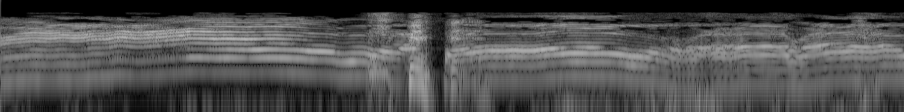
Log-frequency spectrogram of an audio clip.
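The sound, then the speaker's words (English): A man's voice imitates an albino Siamese cat in heat, holding a long, drawn-out wavering yowl, broken by a brief catch midway before the wailing swells again. “it sounds kind of like your impression you used to do of that one cat you had in Heat.”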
